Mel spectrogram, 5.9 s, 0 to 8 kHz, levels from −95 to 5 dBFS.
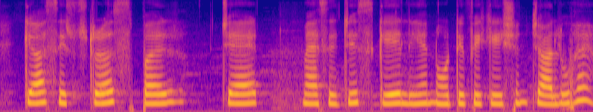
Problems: background sounds at intervals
